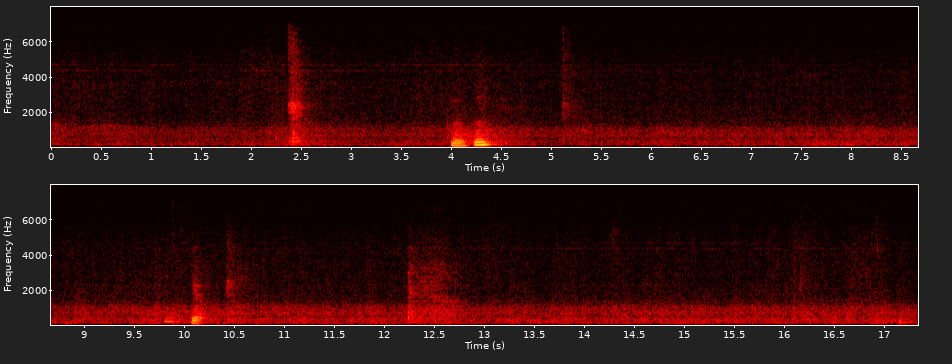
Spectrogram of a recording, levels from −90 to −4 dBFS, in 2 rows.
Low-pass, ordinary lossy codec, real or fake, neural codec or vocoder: 7.2 kHz; none; real; none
